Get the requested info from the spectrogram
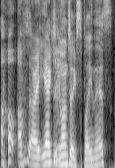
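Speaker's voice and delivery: ordinary delivery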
